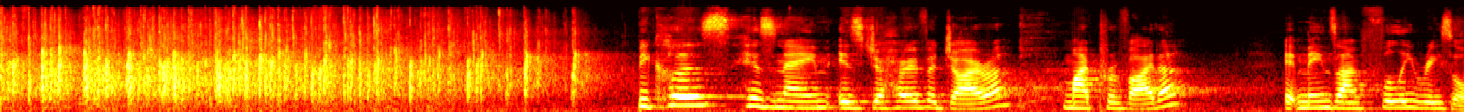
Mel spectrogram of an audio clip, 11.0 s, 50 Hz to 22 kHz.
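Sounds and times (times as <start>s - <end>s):
audience applause: 0.0s - 4.6s
speech: 4.8s - 9.0s, 9.6s - 10.9s.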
